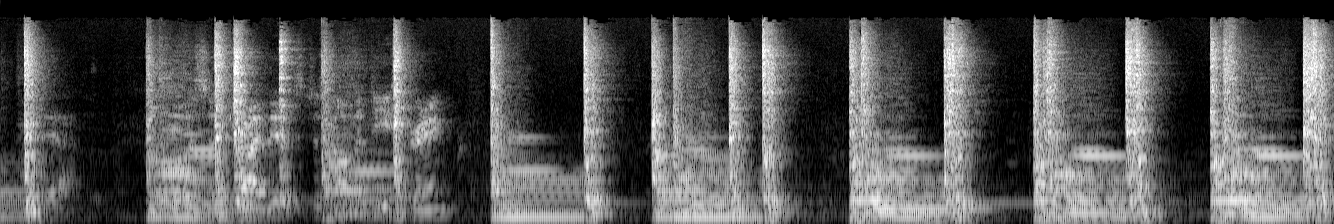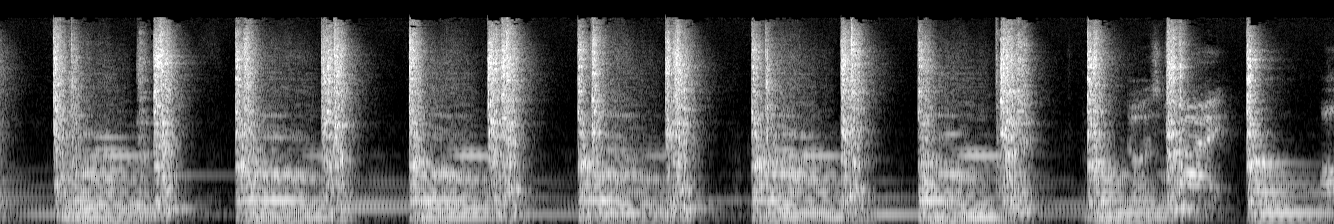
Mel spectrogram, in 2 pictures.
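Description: Upright bass played slap-style: each plucked note is pulled hard so the string snaps back against the fingerboard, followed by the hand smacking the strings for a percussive click. It goes in a steady repeating rhythm, a strong low note about every second and a quarter with sharp clicks between.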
